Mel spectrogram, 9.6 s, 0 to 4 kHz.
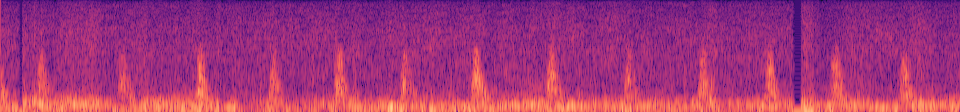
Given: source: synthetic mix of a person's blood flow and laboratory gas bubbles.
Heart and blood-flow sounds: Doppler ultrasound of blood flow; subclavian vein
7.08-7.18 s: bubbles
From the record:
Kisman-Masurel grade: 113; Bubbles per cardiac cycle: 1 to 2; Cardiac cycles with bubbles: 1 to 10%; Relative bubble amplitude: loud (0.450 to 0.775); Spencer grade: 1 (occasional bubble signal discernible with the cardiac motion signal, with majority of cardiac periods free of bubbles); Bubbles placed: anywhere in the cardiac cycle

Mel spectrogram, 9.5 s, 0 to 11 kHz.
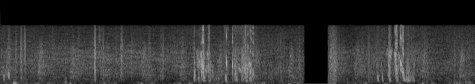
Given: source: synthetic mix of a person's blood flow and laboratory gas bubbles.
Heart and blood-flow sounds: Doppler ultrasound of blood flow; subclavian vein
0.00-0.21 s: bubbles
3.84-4.39 s: bubbles
4.47-4.57 s: bubbles
4.60-5.08 s: bubbles
7.52-7.68 s: bubbles
7.72-8.30 s: bubbles
From the record:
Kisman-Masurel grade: 222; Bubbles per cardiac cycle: several, 3 to 8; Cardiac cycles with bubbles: 10 to 50%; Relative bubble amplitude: moderate (0.250 to 0.450); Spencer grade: 2 (many but less than half of the cardiac periods contain bubble signals, singularly or in groups); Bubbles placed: anywhere in the cardiac cycle

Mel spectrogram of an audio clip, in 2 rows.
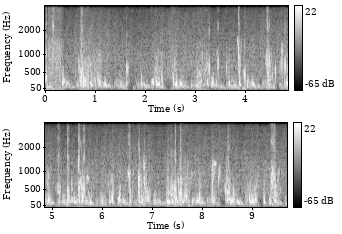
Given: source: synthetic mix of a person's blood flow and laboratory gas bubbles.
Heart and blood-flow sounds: Doppler ultrasound of blood flow; precordium
0.00-0.40 s: bubbles
0.61-1.15 s: bubbles
1.60-1.70 s: bubbles
1.91-1.97 s: bubbles
2.12-2.39 s: bubbles
2.52-2.66 s: bubbles
3.03-3.33 s: bubbles
3.43-3.50 s: bubbles
3.62-3.73 s: bubbles
3.81-4.04 s: bubbles
4.40-4.63 s: bubbles
4.68-5.03 s: bubbles
5.10-5.19 s: bubbles
5.26-5.83 s: bubbles
6.11-6.27 s: bubbles
6.33-6.39 s: bubbles
6.50-6.65 s: bubbles
6.70-6.99 s: bubbles
7.26-8.04 s: bubbles
8.19-8.39 s: bubbles
8.43-8.68 s: bubbles
8.86-9.13 s: bubbles
9.21-9.57 s: bubbles
From the record:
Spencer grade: 3 (all of the cardiac periods contain showers or single bubble signals, but not dominating or overriding the cardiac motion signals); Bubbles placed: anywhere in the cardiac cycle

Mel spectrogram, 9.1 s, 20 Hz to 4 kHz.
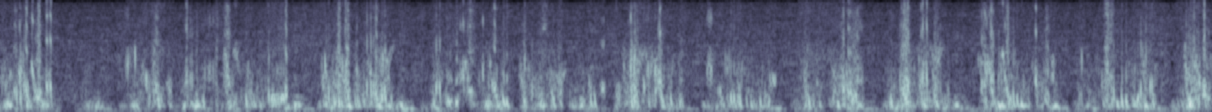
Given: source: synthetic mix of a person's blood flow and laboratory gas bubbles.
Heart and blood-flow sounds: Doppler ultrasound of blood flow; precordium
0.00-0.42 s: bubbles
0.92-1.31 s: bubbles
1.36-1.63 s: bubbles
1.66-2.19 s: bubbles
2.40-2.98 s: bubbles
3.22-4.57 s: bubbles
4.62-5.15 s: bubbles
5.29-5.84 s: bubbles
5.97-6.49 s: bubbles
6.63-7.14 s: bubbles
7.30-7.95 s: bubbles
8.07-8.73 s: bubbles
8.81-9.10 s: bubbles
From the record:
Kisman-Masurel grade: 343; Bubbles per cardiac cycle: rolling drumbeat, 9 or more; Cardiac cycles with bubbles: 100%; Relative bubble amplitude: loud (0.450 to 0.775); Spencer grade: 3 (all of the cardiac periods contain showers or single bubble signals, but not dominating or overriding the cardiac motion signals); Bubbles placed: anywhere in the cardiac cycle

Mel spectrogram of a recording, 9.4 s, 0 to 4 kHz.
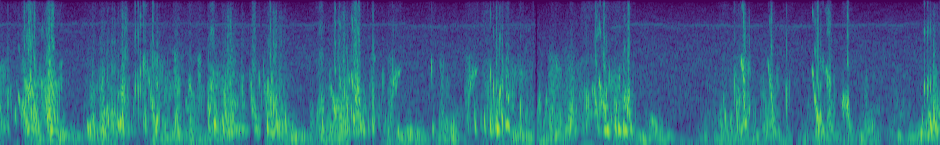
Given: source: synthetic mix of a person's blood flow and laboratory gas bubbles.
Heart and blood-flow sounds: Doppler ultrasound of blood flow; precordium
0.00-0.67 s: bubbles
0.83-2.96 s: bubbles
3.08-4.03 s: bubbles
4.28-4.46 s: bubbles
4.64-5.33 s: bubbles
5.47-6.36 s: bubbles
7.18-7.93 s: bubbles
8.09-8.53 s: bubbles
9.20-9.40 s: bubbles
From the record:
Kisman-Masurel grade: 444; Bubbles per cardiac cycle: continuous sound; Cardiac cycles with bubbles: 100%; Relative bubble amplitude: maximal (0.775 to 0.999); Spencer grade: 4 (maximum detectable bubble signal sounding continuously throughout systole and diastole of every cardiac period, and overriding the amplitude of the normal cardiac signals); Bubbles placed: anywhere in the cardiac cycle

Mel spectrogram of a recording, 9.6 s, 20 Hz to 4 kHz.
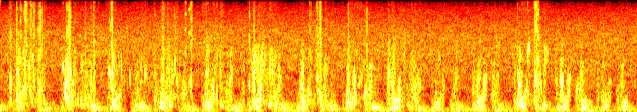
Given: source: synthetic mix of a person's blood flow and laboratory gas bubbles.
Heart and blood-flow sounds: Doppler ultrasound of blood flow; precordium
0.11-0.70 s: bubbles
0.92-1.48 s: bubbles
1.57-2.21 s: bubbles
2.28-2.69 s: bubbles
2.72-2.90 s: bubbles
3.01-3.38 s: bubbles
3.69-4.28 s: bubbles
4.49-4.58 s: bubbles
4.62-5.03 s: bubbles
5.19-5.65 s: bubbles
5.80-5.93 s: bubbles
5.96-6.33 s: bubbles
7.73-8.24 s: bubbles
From the record:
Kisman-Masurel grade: 232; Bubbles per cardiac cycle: several, 3 to 8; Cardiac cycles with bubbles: 50 to 99%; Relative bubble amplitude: moderate (0.250 to 0.450); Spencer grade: 3 (all of the cardiac periods contain showers or single bubble signals, but not dominating or overriding the cardiac motion signals); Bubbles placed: anywhere in the cardiac cycle

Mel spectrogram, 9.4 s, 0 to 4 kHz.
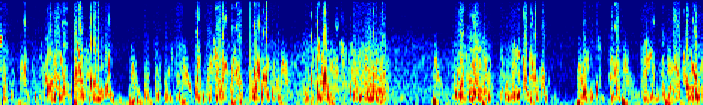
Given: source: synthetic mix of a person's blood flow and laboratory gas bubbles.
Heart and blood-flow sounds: Doppler ultrasound of blood flow; subclavian vein
0.00-0.19 s: bubbles
0.29-0.38 s: bubbles
0.41-1.50 s: bubbles
1.90-2.00 s: bubbles
2.03-2.15 s: bubbles
2.17-2.42 s: bubbles
2.57-2.67 s: bubbles
2.71-3.25 s: bubbles
3.32-3.74 s: bubbles
4.04-5.19 s: bubbles
6.00-6.56 s: bubbles
6.64-7.30 s: bubbles
7.69-8.01 s: bubbles
8.09-8.29 s: bubbles
8.52-9.38 s: bubbles
From the record:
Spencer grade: 3 (all of the cardiac periods contain showers or single bubble signals, but not dominating or overriding the cardiac motion signals); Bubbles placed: anywhere in the cardiac cycle

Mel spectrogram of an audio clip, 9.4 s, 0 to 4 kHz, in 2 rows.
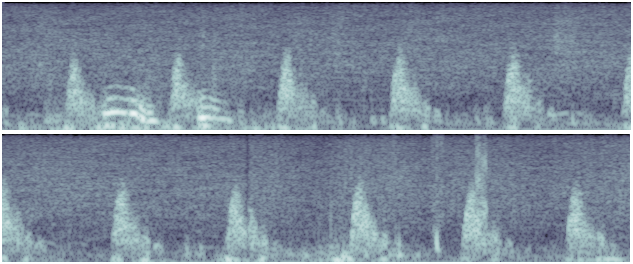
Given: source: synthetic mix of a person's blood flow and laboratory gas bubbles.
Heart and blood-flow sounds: Doppler ultrasound of blood flow; subclavian vein
7.94-8.03 s: bubbles
8.26-8.36 s: bubbles
From the record:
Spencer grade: 1 (occasional bubble signal discernible with the cardiac motion signal, with majority of cardiac periods free of bubbles); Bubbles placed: anywhere in the cardiac cycle

